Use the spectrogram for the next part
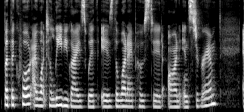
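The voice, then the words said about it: Strained, failing voice. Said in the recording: “I feel like my voice is about to go out at any minute.”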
